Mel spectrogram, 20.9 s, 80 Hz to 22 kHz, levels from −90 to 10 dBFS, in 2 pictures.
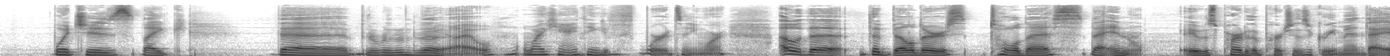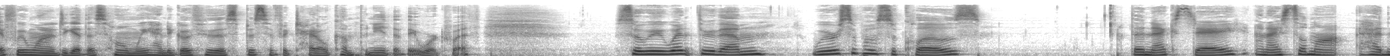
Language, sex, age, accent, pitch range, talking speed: English, female, 20-39, American, 160-200 Hz, 195 wpm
